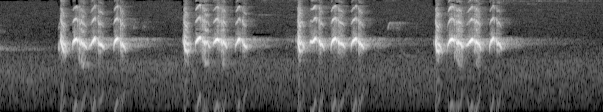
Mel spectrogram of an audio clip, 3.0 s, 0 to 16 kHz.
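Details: Four identical, quick warbled phrases from a Northern mockingbird, each a tight cluster of bright notes lasting under half a second, repeated about every 0.6 seconds.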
